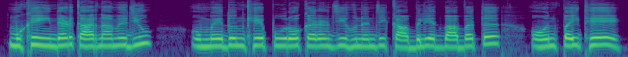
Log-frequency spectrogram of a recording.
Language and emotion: Sindhi, fearful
